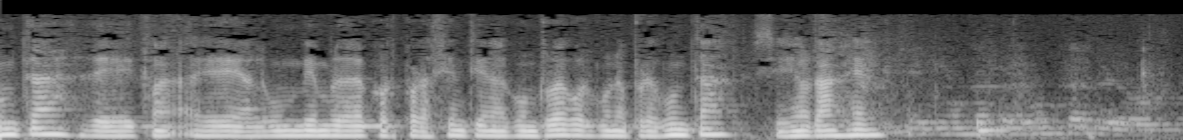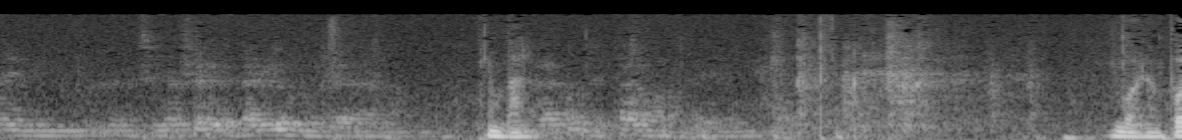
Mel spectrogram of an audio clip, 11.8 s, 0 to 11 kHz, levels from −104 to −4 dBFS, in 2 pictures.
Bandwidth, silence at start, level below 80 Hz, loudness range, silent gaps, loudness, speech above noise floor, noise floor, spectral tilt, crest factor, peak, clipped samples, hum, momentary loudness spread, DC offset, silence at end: 7.8 kHz; 0 s; -52 dBFS; 16 LU; none; -24 LUFS; 28 dB; -50 dBFS; -8.5 dB/octave; 20 dB; -6 dBFS; under 0.1%; none; 23 LU; under 0.1%; 0 s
